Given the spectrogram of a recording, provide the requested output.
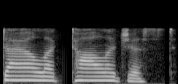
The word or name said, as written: dialectologist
